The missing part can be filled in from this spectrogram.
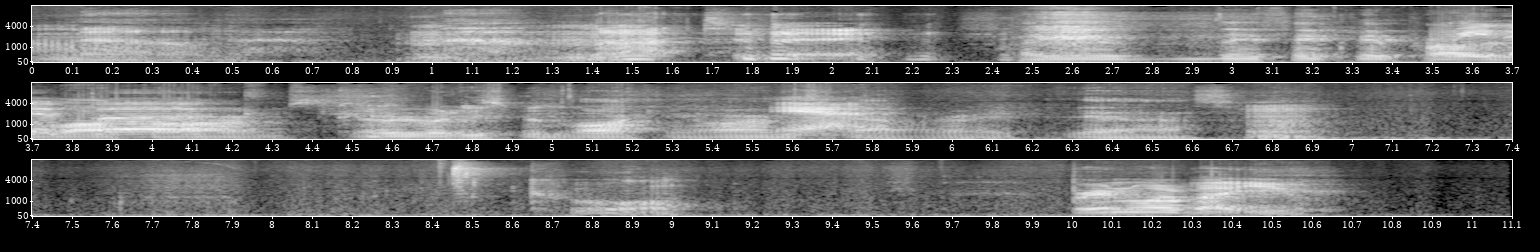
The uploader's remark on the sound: very sorry for the static and mic noise!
